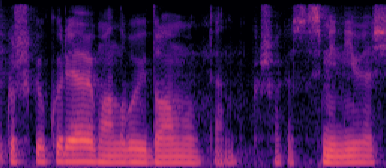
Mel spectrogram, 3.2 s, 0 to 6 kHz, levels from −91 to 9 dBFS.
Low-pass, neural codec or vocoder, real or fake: 5.4 kHz; none; real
